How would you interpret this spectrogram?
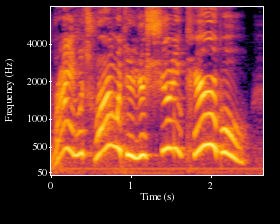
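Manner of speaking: very high-pitched mock mom scolding; mom yelling. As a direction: imitate a mother screeching criticism in a falsetto. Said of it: "my mom was, like, yelling at me".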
